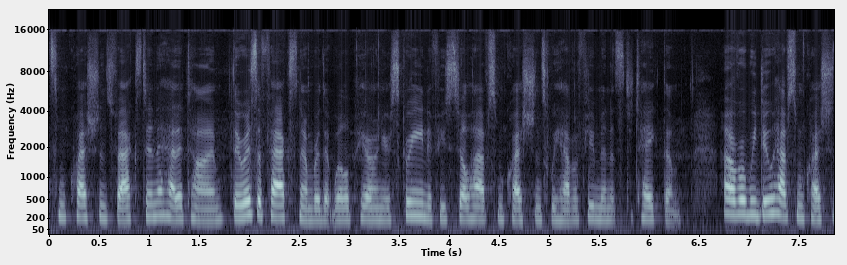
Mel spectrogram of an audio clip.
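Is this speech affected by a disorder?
No.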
